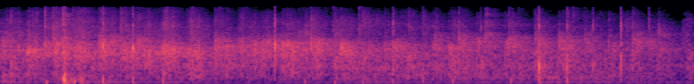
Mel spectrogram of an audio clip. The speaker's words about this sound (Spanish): Y, bueno, denle unos aplausos bonitos, hombre.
